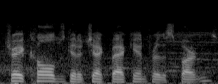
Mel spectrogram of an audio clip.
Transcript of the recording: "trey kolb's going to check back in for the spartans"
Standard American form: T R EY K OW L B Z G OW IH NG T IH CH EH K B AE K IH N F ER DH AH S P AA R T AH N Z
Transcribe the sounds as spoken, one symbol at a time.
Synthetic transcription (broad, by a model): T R EY K OW L B Z G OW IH T IH CH EH K B AE K IH N F ER DH AH S P AA R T N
